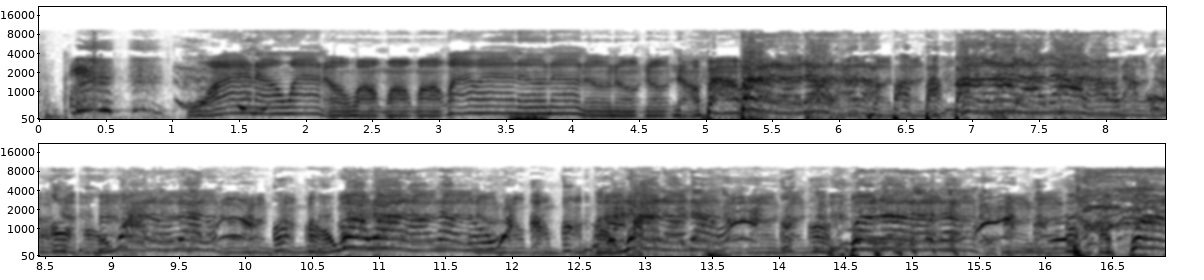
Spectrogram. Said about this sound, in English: What's going on with all the bird sound effects?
